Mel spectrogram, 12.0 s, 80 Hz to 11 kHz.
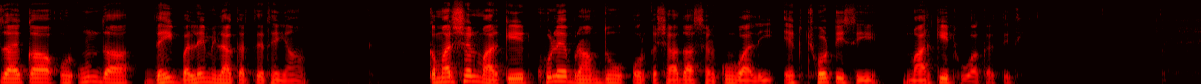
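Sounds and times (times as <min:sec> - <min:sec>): soft breath: 0:03.3 - 0:04.2, 0:11.6 - 0:12.0.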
